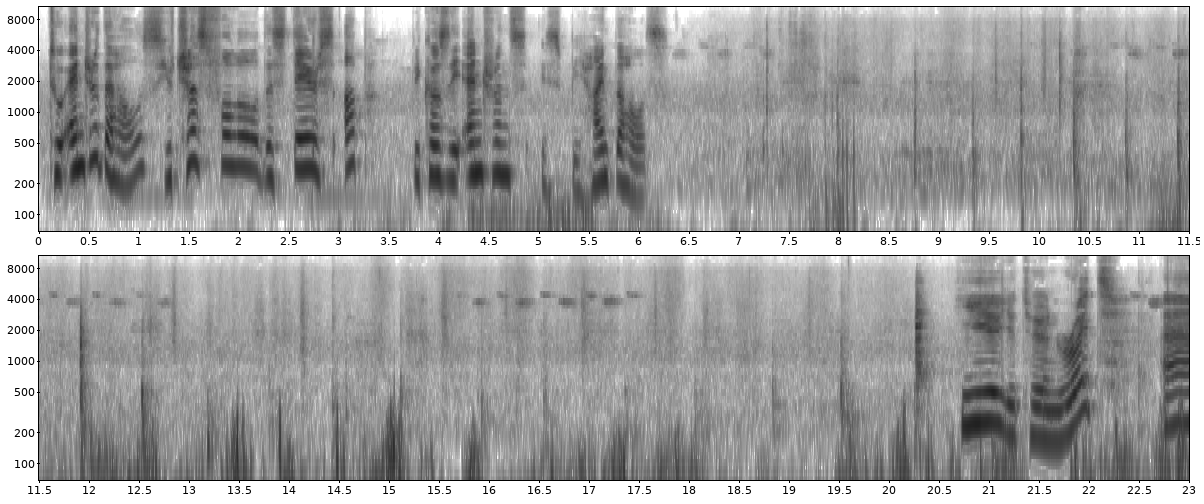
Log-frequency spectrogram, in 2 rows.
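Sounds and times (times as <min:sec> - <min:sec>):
footsteps on stone steps: 0:07.0 - 0:20.7.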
